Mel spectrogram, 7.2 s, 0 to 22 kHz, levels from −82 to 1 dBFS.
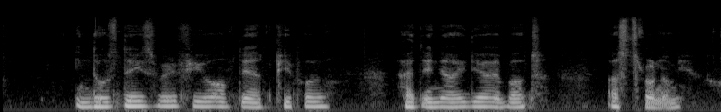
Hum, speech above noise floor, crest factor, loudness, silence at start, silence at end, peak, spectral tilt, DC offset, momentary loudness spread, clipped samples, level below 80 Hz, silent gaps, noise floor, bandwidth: none; 36 dB; 16 dB; -30 LUFS; 0.75 s; 0.4 s; -14 dBFS; -7.5 dB/octave; under 0.1%; 7 LU; under 0.1%; -60 dBFS; none; -64 dBFS; 12 kHz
